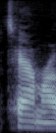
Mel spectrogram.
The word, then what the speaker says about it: Tamara: My name is, you said it correctly, Tamara Lackey. A lot of people say Tamara or Tamara, so you said it right.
